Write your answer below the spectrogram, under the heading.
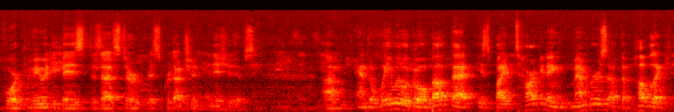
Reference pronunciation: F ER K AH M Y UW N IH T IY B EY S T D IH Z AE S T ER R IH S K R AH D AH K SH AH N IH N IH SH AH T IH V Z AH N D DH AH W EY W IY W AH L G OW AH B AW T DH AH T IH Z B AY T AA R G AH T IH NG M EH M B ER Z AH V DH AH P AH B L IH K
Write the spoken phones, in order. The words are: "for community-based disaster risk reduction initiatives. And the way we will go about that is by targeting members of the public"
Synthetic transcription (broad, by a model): F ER K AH M Y UW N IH T IY B EY S D IH Z AE S T ER R IH S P R AH D AH K SH AH N IH N IH SH AH T IH V Z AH N DH AH W EY W IY W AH L G OW AH B AW T DH AH T IH Z B AY T AA R G AH T IH NG M EH M B ER Z AH V DH AH P AH B L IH K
